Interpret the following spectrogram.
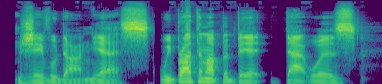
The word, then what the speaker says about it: Gévaudan: Gévaudan. Gévaudan, yes.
